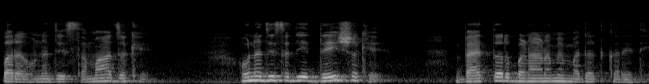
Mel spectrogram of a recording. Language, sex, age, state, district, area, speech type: Sindhi, male, 18-30, Gujarat, Kutch, urban, spontaneous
